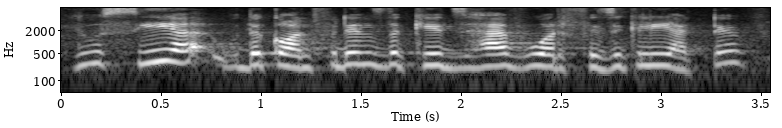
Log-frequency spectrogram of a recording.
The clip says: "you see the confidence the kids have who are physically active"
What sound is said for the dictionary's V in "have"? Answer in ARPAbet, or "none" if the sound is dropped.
V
